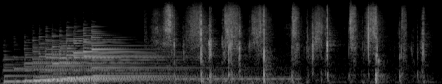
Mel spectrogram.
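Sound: shuffling tarot cards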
